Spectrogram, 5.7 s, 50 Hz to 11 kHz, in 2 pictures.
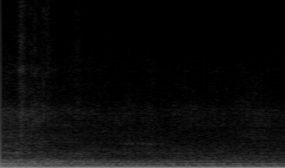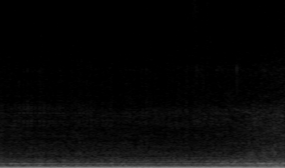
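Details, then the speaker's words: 1988 Jeep Comanche after a fuel leak repair, warm on a 92-degree day with electric fans running: deep, even idle, slightly high, with a steady low drone and no squeal or knock; belt and brake squeaks gone, running well. "Listen to this Comanche, man. Listen how good it's running now. Idling a little high, but look at the gauges."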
